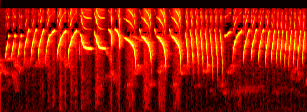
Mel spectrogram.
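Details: Energetic canary song used to raise the excitement of other canaries so they sing: a continuous stream of sweeping, looping chirps and quick falling notes, with fast trilled bursts near the end.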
